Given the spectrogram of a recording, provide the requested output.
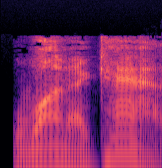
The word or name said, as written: one-a-cat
